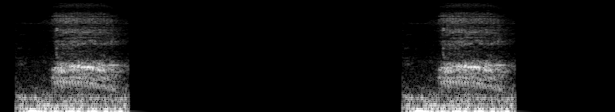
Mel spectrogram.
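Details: A crow in a tree gives two coarse, hoarse caws spaced about two seconds apart, followed by silence.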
